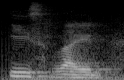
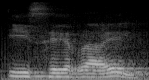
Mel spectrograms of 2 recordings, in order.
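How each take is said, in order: First: No vowel is heard after the s. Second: A short vowel is heard after the s. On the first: The speaker calls it right. "se lee Israel" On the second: The speaker calls it wrong. "yo no leo Israel"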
